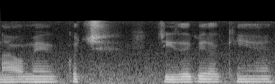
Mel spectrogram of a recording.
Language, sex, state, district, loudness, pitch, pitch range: Hindi, male, Uttar Pradesh, Lucknow, -16 LUFS, 125 Hz, 120-125 Hz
